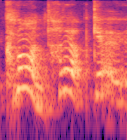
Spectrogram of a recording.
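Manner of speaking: loud, high, rushed mother; flustered hurry-up. Retold or imitated. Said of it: "getting really flustered and frustrated".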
